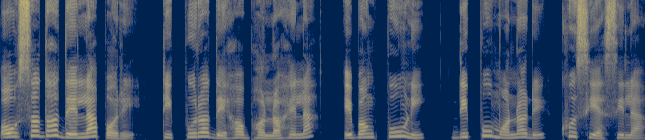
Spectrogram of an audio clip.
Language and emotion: Odia, neutral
